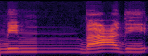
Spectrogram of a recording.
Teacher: نون ساکن ہوتا ہے اور بعدی با متحرک کے بعد پر زبر ہے، تو وہ جو نون کی آواز ہے وہ میم سے تبدیل ہو جاتی ہے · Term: اقلاب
